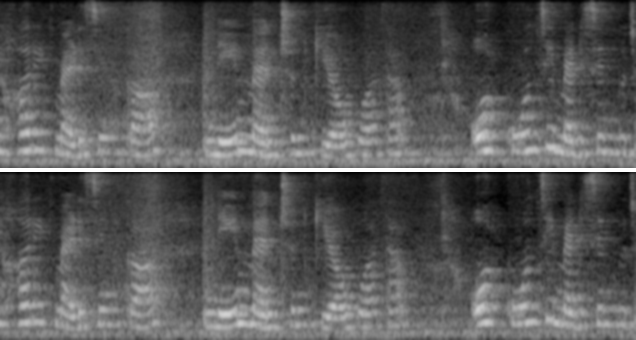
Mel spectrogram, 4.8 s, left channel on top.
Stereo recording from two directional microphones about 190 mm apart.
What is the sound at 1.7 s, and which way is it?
Speech, 15° right (ahead or behind).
